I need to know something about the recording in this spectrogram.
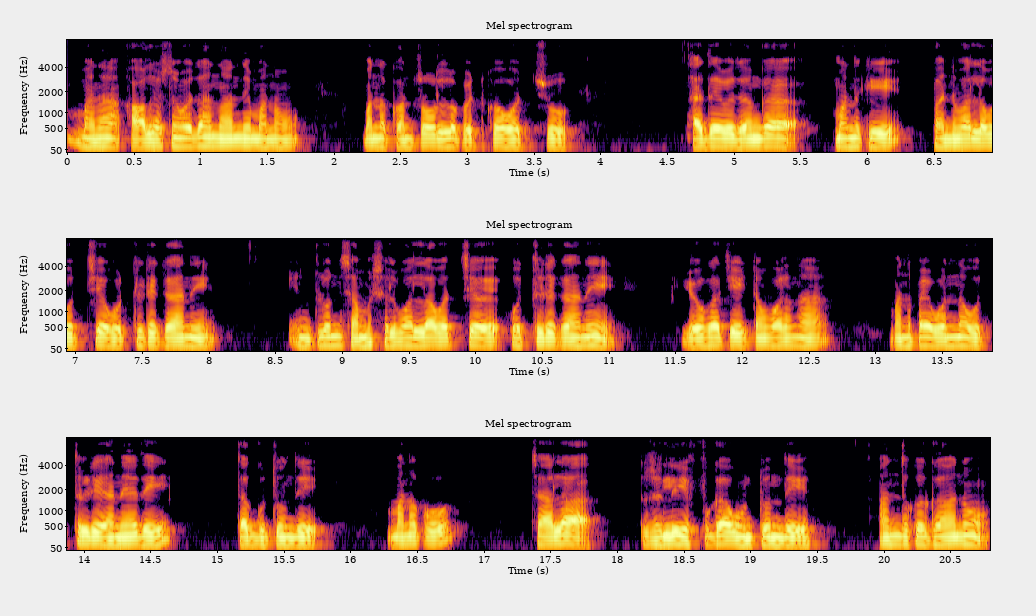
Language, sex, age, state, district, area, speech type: Telugu, male, 60+, Andhra Pradesh, Vizianagaram, rural, spontaneous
